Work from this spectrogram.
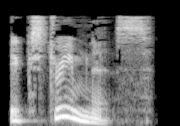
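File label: "extremeness", British English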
